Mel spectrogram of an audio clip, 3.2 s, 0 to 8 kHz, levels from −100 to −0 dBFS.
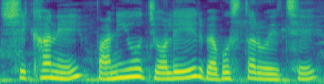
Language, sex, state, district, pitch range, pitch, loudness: Bengali, female, West Bengal, Cooch Behar, 200-245 Hz, 215 Hz, -12 LUFS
